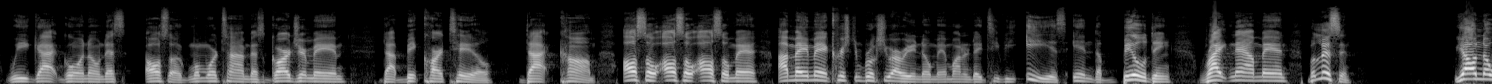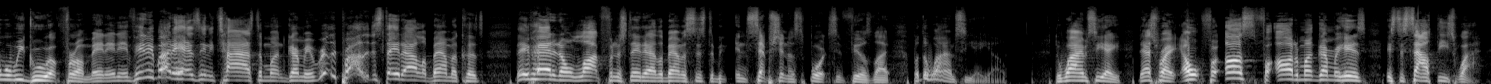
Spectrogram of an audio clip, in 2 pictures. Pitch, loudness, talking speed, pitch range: 165 Hz, -17 LUFS, 195 wpm, 135-190 Hz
